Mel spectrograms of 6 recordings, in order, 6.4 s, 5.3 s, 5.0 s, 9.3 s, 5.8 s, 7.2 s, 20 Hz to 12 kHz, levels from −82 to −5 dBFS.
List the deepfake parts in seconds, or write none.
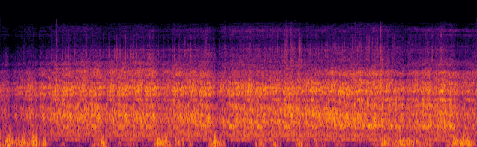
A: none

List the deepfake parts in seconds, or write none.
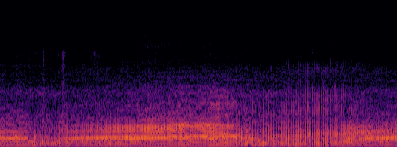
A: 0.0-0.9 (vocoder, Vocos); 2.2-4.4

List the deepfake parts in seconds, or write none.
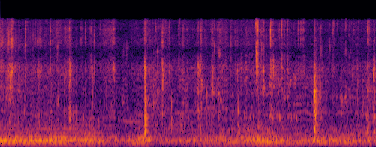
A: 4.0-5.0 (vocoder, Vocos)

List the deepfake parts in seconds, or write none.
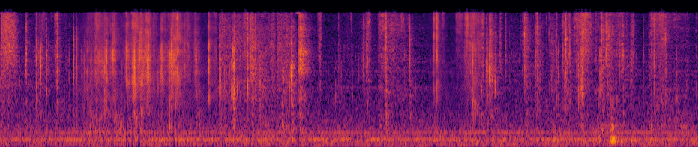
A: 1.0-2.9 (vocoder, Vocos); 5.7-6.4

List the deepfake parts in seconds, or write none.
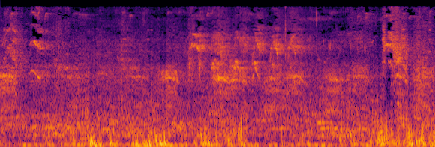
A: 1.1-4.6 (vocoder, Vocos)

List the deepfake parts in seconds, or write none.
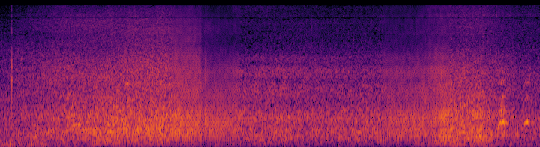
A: 2.3-3.2 (vocoder, Vocos); 5.1-6.0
